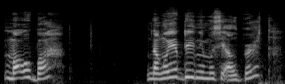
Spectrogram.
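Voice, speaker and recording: A gentle, high-voiced Cebuano romantic heroine. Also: female voice, normal speed. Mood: coy, prodding. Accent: Filipino, Cebuano. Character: heartfelt woman in sentimental romance, gentle and loving. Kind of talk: Filipino radio drama acting. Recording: radio drama with music underneath.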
